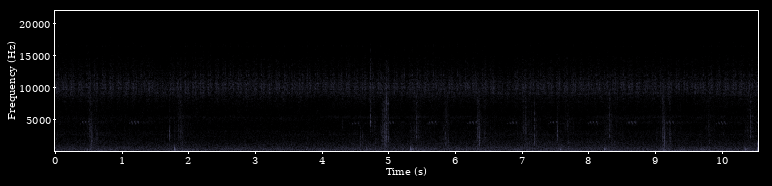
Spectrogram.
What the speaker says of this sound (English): I heard footsteps just now.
